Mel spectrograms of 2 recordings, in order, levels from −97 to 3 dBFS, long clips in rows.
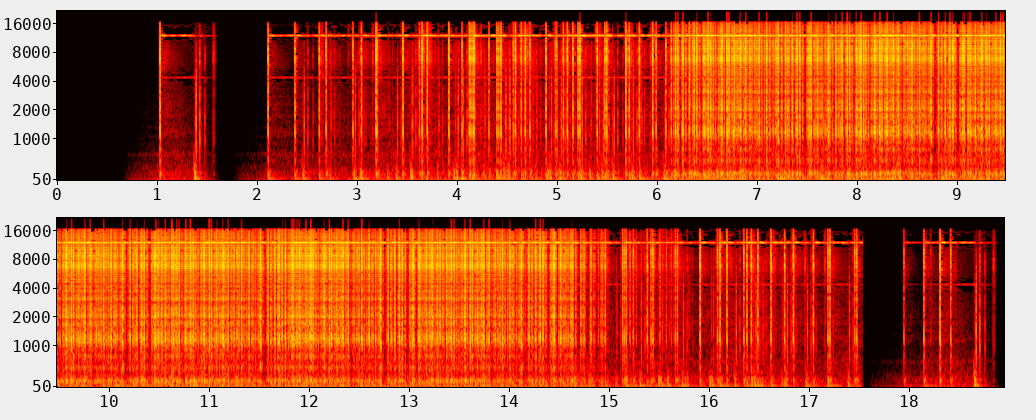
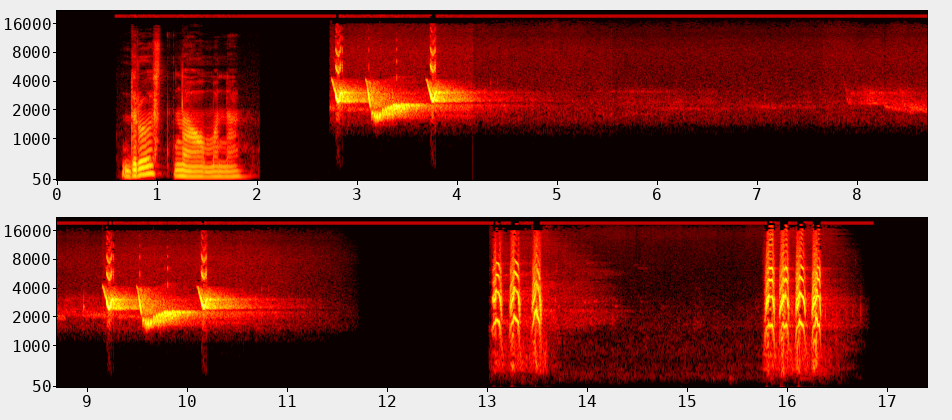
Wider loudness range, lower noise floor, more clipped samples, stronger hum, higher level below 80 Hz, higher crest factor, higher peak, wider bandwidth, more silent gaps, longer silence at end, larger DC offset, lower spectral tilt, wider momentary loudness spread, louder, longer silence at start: first, 12 LU vs 5 LU; second, -45 dBFS vs -60 dBFS; neither; neither; first, -48 dBFS vs -84 dBFS; about the same, 20 dB vs 22 dB; about the same, 0 dBFS vs -2 dBFS; about the same, over 20 kHz vs over 20 kHz; first, 1.62-1.75 s, 17.54-17.59 s vs none; second, 0.3 s vs 1.05 s; neither; about the same, 1 dB/octave vs 0 dB/octave; second, 14 LU vs 19 LU; about the same, -16 LUFS vs -17 LUFS; first, 1 s vs 0.65 s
